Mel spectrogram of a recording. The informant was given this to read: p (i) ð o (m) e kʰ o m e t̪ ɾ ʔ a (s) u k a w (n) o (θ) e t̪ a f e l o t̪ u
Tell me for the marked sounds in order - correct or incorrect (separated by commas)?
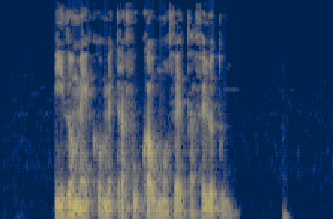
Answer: correct, correct, incorrect, incorrect, correct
